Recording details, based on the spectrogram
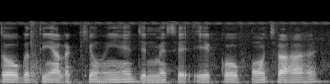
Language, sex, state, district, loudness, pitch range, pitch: Hindi, male, Uttar Pradesh, Lucknow, -19 LUFS, 105-110 Hz, 110 Hz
